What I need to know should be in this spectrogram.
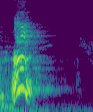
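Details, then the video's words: Pet dog Xiao Mi, described as happy with today's weather, lets out a single sharp, loud bark that rises and falls quickly, then fades into near silence. "Xiao Happy With Today Weather, I love Dogs"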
